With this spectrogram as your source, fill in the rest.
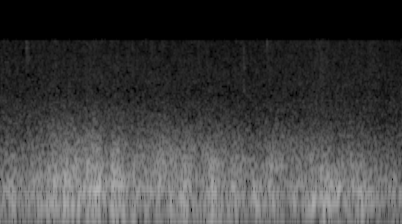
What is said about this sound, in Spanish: La tormenta está muy cerca. Sí, cuantos menos segundos contemos entre relámpago y trueno, más cerca estará.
